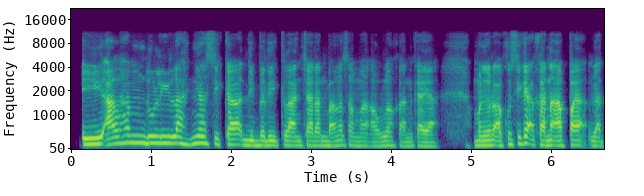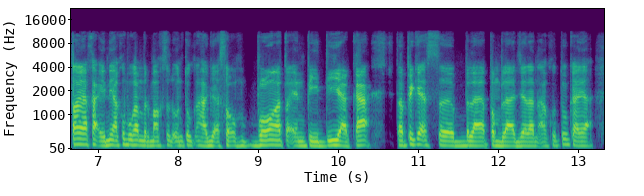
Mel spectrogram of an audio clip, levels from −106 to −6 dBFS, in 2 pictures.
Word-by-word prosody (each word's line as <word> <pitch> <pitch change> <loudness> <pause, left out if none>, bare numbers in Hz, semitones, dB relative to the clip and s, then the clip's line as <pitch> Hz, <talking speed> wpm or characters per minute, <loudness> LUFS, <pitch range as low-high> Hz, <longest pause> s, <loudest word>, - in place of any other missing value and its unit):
I 165 +2 +7
alhamdulillah-nya 190 0 +2
sih, 165 -2 -4
Kak, 150 -1 +2
diberi 130 -1 0
kelancaran 125 -1 -1
banget 130 +3 -3
sama 120 -3 -7
Allah 125 +3 -5
kan. 110 0 -7
Kayak 110 -1 -4 0.4
menurut 130 0 +2
aku 140 +5 -4
sih, 180 +5 -2
Kak, 145 -6 +2
karena 135 -1 +4
apa 135 +1 +1
nggak 125 -1 -4
tau 160 0 +4
ya, 155 - +4
Kak, - - 0
ini 135 +3 0
aku 130 +4 -1
bukan 140 -1 +2
bermaksud 120 -2 -3
untuk 125 +1 -6
agak 115 -2 -2
sombong 130 +4 0
atau - - -6
NPD 120 +2 +1
ya, 110 - -1
Kak, 135 +2 +3 0.3
tapi 130 +4 0
kayak 140 -3 +1
sebela 120 -1 0
pembelajaran 120 -1 0
aku 115 +3 -9
tuh 155 +5 -7
kayak, 120 -5 -2
130 Hz, 175 wpm, -23 LUFS, 120-145 Hz, 0.4 s, I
